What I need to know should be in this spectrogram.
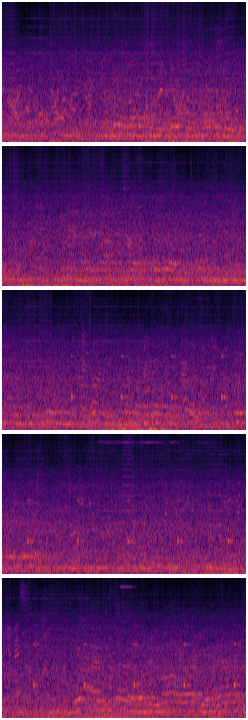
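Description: A crowd of people murmurs and chatters outdoors.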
